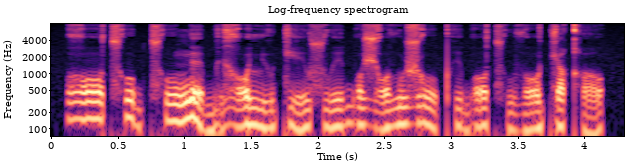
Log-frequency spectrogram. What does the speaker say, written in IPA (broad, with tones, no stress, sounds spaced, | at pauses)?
ɣ ɔː˦ t͡sʰ o˥˩ b t͡sʰ o˦ ŋ ɛ˥˩ b ɪ˨˩˦ ɣ ɔ˨˦ lʲ u˨˩˦ kʲ eː˨˩˦ sʷ eː˨˦ b ɔ˦ ʒ ɔ˨˩˦ ð u˦ ʐ oː˥˩ pʰ ɪ˥˩ b ɔː˦ t͡sʰ u˨˩ ð ɔː˨˦ kʲ ɛ˦ qʰ ɔ˨˩˦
